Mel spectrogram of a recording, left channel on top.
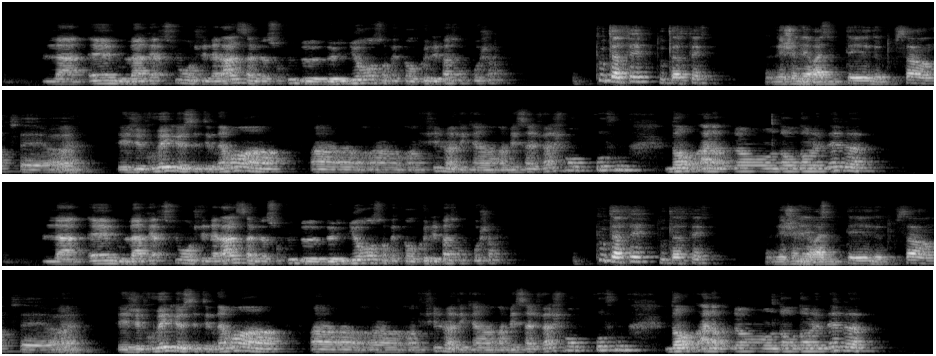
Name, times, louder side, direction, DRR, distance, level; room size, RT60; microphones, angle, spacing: voice 1, 0.4-5.0 7.9-8.2 9.8-10.1 10.5-12.1 12.4-17.9, right 1 dB, 40° right, -5 dB, 3.2 m, -22 dB
voice 2, 5.9-7.0 7.6-10.0, right 1 dB, 90° left, 2 dB, 1.7 m, -20 dB
5.8 x 3.8 x 4.6 m, 0.38 s
head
